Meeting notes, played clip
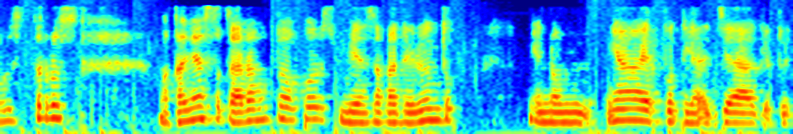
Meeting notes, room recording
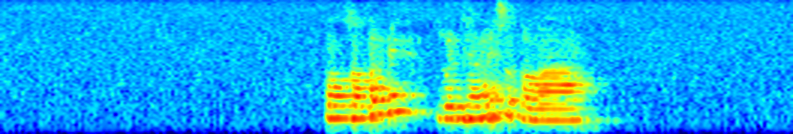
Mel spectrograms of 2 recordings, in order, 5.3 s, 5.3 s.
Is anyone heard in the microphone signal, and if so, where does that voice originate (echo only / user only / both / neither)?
user only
